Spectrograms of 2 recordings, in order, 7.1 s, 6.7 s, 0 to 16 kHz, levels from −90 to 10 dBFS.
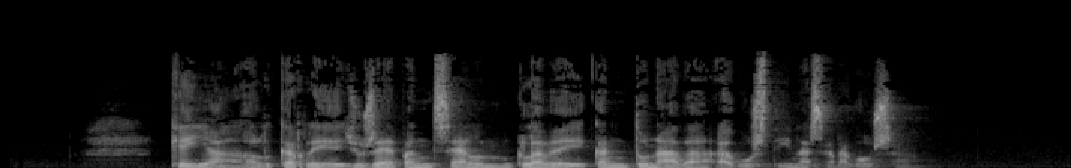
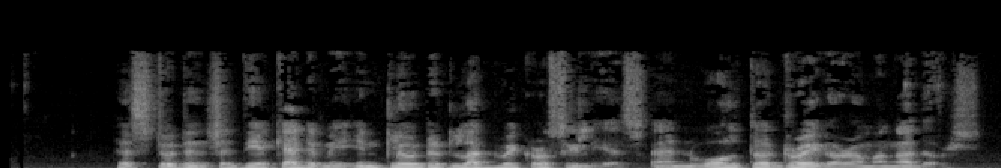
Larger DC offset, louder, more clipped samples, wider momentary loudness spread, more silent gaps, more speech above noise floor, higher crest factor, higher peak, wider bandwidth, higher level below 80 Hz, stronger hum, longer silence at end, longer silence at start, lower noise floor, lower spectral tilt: neither; second, -32 LUFS vs -25 LUFS; neither; second, 5 LU vs 10 LU; neither; first, 46 dB vs 40 dB; about the same, 24 dB vs 20 dB; second, -10 dBFS vs -6 dBFS; about the same, 11.5 kHz vs 11.5 kHz; second, -62 dBFS vs -56 dBFS; neither; first, 1.05 s vs 0.15 s; second, 0.65 s vs 0.8 s; first, -78 dBFS vs -64 dBFS; second, -3.5 dB/octave vs -6.5 dB/octave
